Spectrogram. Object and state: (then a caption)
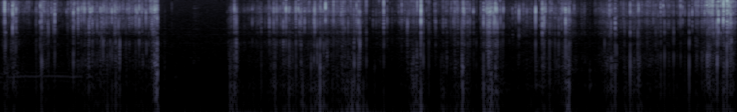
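Plastic cling film brushed over a microphone. A paintbrush brushes across plastic cling film wrapped over a ball microphone's grille. The result is dense, crinkly rustling with bright, hissy scratches and soft low thumps. Brief quieter gaps fall between bursts of strokes.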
